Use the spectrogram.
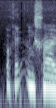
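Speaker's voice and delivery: fingers pulling mouth wide; lips stretched. Shown as a demonstration. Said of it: "put your fingers like that and just say bucket and spade".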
